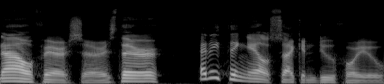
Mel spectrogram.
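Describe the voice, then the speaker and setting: Here a man uses a put-on character voice. His pitch is medium. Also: fairly slow pace. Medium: read story. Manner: formal, polite.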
